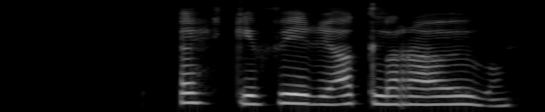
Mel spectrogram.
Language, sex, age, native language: Icelandic, male, 8, Icelandic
